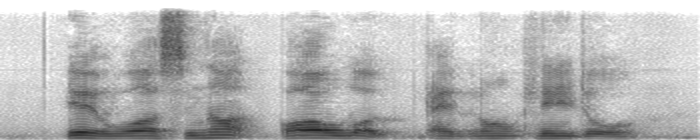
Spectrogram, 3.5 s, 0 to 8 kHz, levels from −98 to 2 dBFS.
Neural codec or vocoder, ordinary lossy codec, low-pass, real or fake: codec, 16 kHz, 1 kbps, FreqCodec, larger model; none; 7.2 kHz; fake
